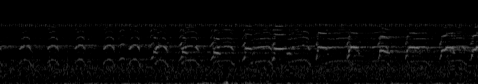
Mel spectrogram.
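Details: White-tailed eagles at a nest in the Woziwoda forest district of Poland, in the breeding season, give loud, yelping calls, about three per second. The notes rise and fall, and the series quickens and sharpens toward the end.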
